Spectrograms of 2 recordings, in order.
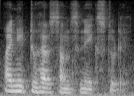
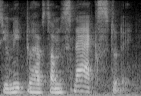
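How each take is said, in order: First: "snacks" mispronounced as "snakes"; closed-mouth "snakes" in place of "snacks"; mouth not opened. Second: "snacks" with a wide open "a"; clearly opened "snacks", not "snakes"; open-mouthed A. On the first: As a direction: narrow the vowel of "snacks" until it sounds like "snakes". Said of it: "they don't open their mouth properly". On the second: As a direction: drop the jaw on the vowel of "snacks". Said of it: "opening the mouth with the sounds of A". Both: Shown as a demonstration.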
